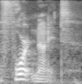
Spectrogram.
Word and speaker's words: fortnight: But it almost sounds like you're pronouncing those two words.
